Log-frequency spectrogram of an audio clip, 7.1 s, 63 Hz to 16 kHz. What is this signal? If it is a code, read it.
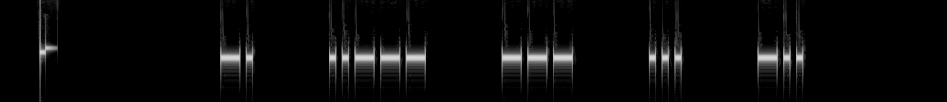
Morse code, heard as a keyed tone, about 25 wpm, spaced as for 12 wpm, 700 Hz. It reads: N2OSD
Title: USA Call Signs - 5 Characters - 4x Character Spacing - 25wpm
